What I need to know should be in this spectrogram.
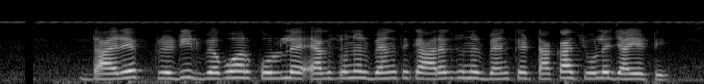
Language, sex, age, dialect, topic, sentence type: Bengali, male, 25-30, Western, banking, statement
